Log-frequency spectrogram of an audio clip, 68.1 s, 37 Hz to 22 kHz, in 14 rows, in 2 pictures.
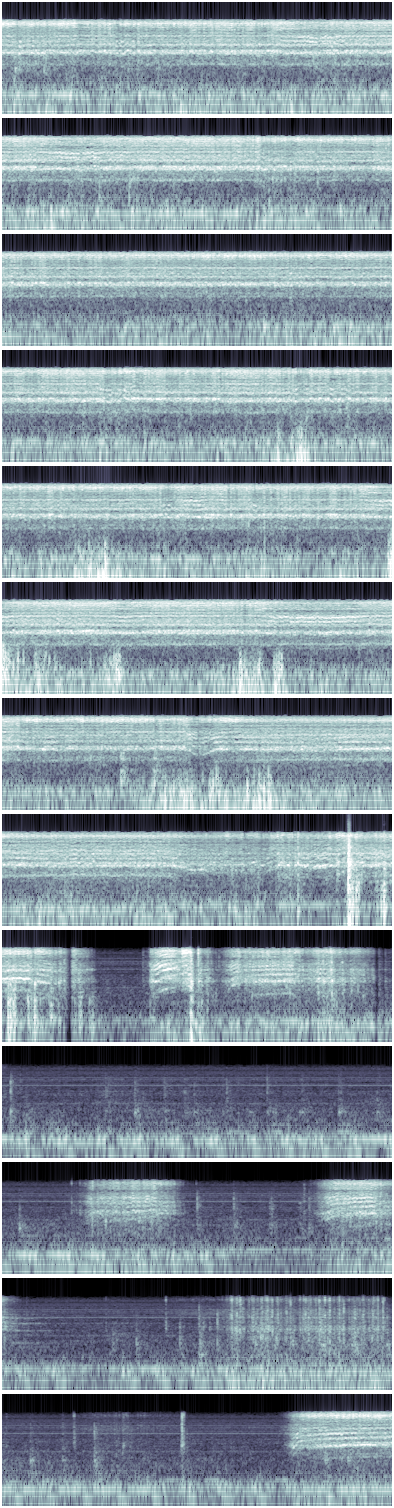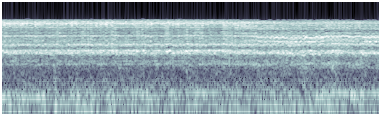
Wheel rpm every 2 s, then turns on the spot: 150, 170, 170, 170, 170, 170, 170, 170, 170, 170, 170, 170, 170, 170, 160, 160, 160, 160, 130, 160, 70, 60, 0, 0, 10, 30, 40, 0, 20, 10, 0, 130, 170, 160.
56-60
